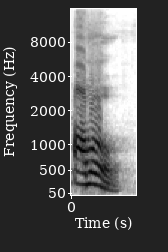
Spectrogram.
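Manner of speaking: आवो, with a v-glide into a final o; "hour" as आवो. Shown as a demonstration. Teacher shows students how people say "hour", as आवो. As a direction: say "hour" as two syllables, आवो. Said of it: "लोग बोलते हैं".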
